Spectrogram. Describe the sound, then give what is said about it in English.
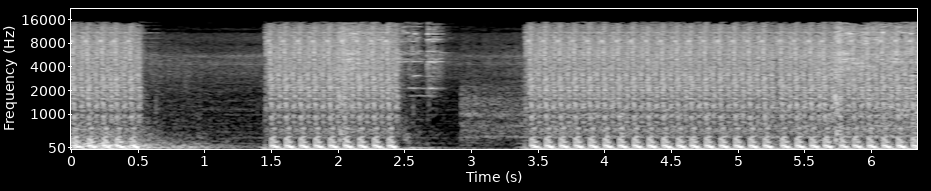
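A machine gun fires in three loud bursts of rapid, evenly spaced shots separated by short pauses, with the final burst running the longest. “Missile was supplied. Machine gun.”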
